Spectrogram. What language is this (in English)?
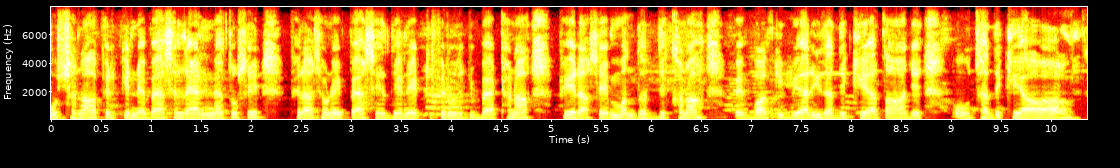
Dogri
